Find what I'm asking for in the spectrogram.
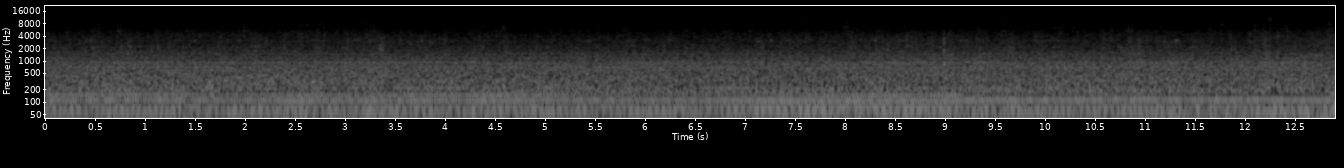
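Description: A tractor running in the farming game Farming Simulator 22 gives a steady, low engine drone with a constant hum, unbroken and fairly quiet throughout.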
